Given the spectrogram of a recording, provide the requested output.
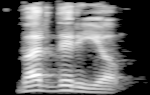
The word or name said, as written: varderio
